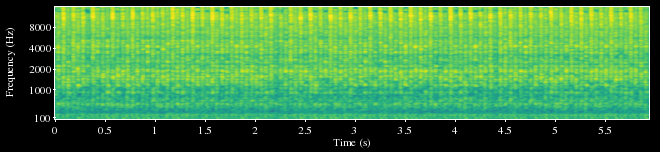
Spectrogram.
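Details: 1928 Farmall Regular tractor running after carburetor tweaking, timing advanced about halfway: an even, steady chuff at about three beats a second, with crisp regular firing and no misses or knocks. Healthy normal running.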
